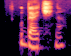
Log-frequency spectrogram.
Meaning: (adverb) fortunately, luckily; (adjective) short neuter singular of уда́чный (udáčnyj)
- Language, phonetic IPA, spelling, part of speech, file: Russian, [ʊˈdat͡ɕnə], удачно, adverb / adjective, Ru-удачно.ogg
